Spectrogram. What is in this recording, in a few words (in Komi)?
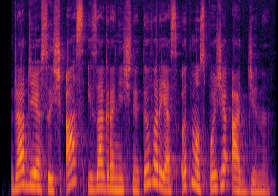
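джаджъясын ас и заграничнӧй тӧваръяс ӧтмоз позьӧ аддзыны, Komi, female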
